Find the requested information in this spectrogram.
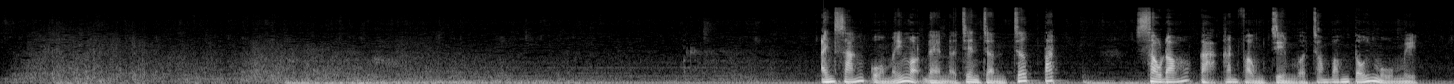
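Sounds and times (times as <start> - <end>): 
rain: 0.0 - 14.5
wind: 0.0 - 14.5
deafening explosion outdoors: 0.2 - 8.2
speech: 8.3 - 10.7, 11.4 - 14.3.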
